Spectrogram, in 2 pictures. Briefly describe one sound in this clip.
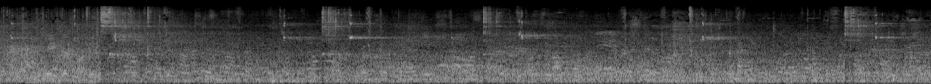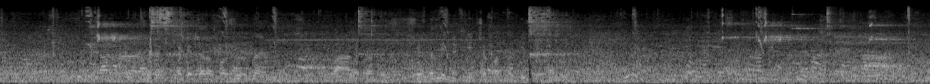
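Fencing blades click and clash together.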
